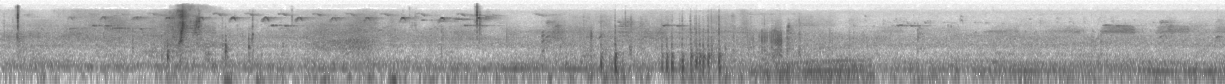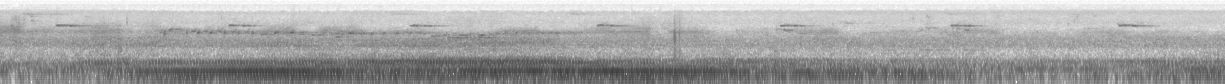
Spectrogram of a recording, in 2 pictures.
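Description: A distant engine drone rises and falls over several seconds in the middle. A bird's short, high chirp repeats about every second and a half. A few clicks and knocks come in the first ten seconds.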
